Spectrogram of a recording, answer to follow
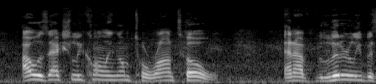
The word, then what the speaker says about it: Toronto: Um, but did y'all know that T was silent in Toronto? So, it's Toronto. I had no idea.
